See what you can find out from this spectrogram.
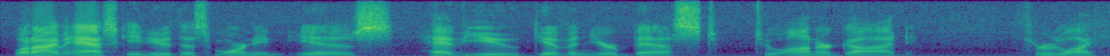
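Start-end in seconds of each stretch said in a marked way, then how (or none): none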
